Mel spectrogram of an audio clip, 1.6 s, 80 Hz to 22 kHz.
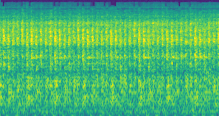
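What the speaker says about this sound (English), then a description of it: "This workhorse tractor has been running for almost 3 days, so now it's time to put some diesel in." A farm workhorse tractor's diesel engine idles steadily close by on an olive farm in Portugal, a constant loud rumble with a regular low knocking pulse and no talk over it.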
